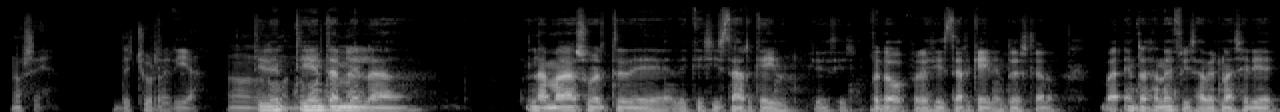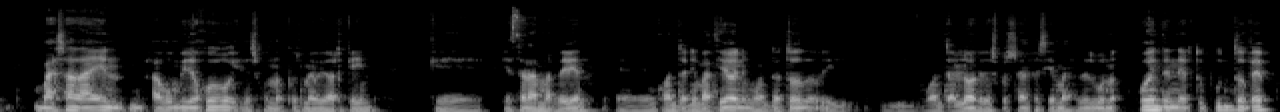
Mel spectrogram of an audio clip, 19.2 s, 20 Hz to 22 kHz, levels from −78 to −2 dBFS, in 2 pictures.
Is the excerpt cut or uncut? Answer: cut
